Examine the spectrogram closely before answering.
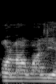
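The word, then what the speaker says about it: Olawale: My name is Olawali actually right? So so imagine the there is a W A L E there whale right but that's not the pronunciation the next thing I just had chief then whales.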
